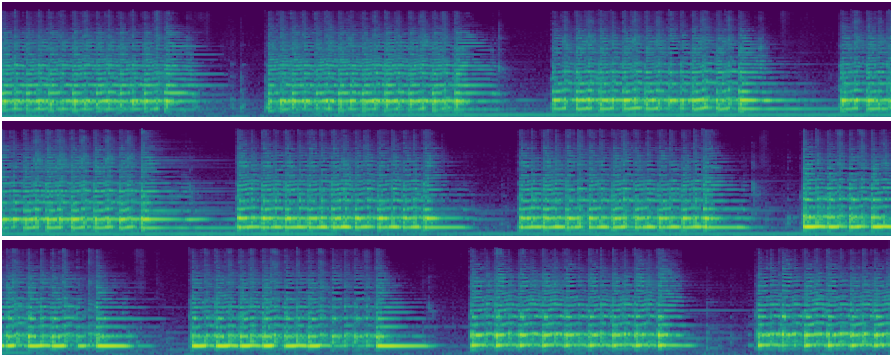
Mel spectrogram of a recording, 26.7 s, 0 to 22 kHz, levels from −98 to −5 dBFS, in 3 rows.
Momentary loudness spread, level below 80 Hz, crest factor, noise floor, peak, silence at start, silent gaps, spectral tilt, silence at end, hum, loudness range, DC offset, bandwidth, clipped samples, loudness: 13 LU; -62 dBFS; 16 dB; -57 dBFS; -6 dBFS; 0 s; none; -5.5 dB/octave; 0 s; none; 6 LU; under 0.1%; 9.8 kHz; under 0.1%; -23 LUFS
